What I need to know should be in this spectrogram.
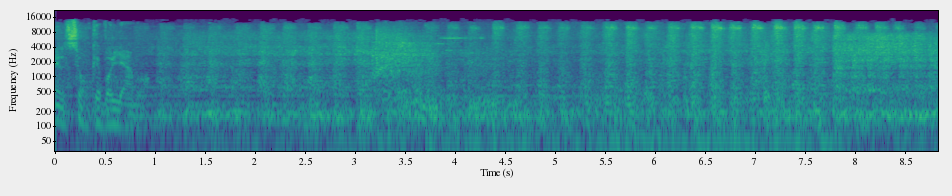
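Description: A steam locomotive chugs rhythmically.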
